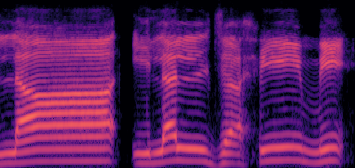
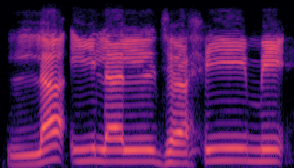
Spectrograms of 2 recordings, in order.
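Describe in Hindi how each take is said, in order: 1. la में स्वर लंबा खींचो। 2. la में स्वर छोटा रखो। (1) "ऐसा पढ़ना गलत है" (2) "ऐसा पढ़ना सही है"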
